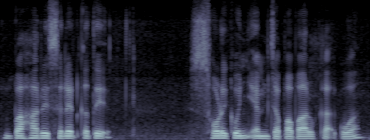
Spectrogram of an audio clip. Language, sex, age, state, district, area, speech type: Santali, male, 18-30, West Bengal, Jhargram, rural, spontaneous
